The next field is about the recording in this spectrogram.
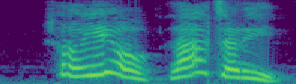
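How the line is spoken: Shout. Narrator (Italian): gridò

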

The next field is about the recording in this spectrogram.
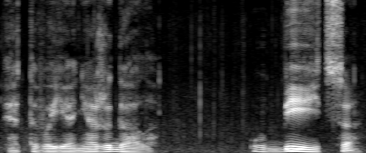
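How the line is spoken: Shuddering whisper. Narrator (Russian): содрогнулась и прошептала

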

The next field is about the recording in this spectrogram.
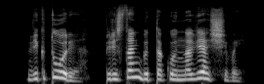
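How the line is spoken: Angry, curt. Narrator (Russian): зло бросил он

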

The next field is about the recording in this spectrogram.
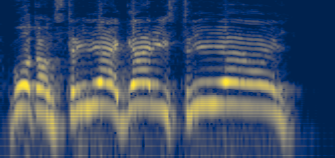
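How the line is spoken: Driver shouting. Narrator (Russian): Шофер кричал

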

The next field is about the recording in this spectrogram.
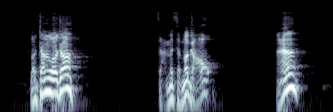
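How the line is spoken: Loudly. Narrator (Chinese): 关山林撞进去就大声地说

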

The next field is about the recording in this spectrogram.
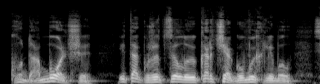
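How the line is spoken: Angry. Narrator (Russian): сердито проговорила Крашена

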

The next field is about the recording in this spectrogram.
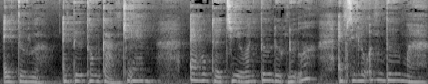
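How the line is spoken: Tearful, on verge of crying. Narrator (Vietnamese): mếu máo bảo

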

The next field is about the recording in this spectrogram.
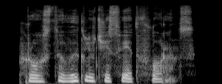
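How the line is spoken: Soft interruption. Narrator (Russian): мягко перебил он

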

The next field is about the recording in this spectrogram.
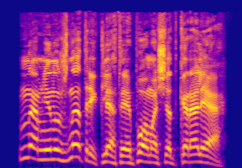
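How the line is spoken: Barking snap. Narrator (Russian): рявкнул Лео

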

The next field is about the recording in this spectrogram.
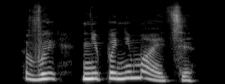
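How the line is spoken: Strained breathless exhale. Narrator (Russian): Через силу едва дыша выдохнула архиепископ

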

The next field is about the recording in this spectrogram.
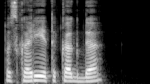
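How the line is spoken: Plain. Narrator (Russian): спросила она

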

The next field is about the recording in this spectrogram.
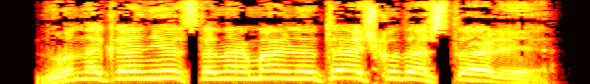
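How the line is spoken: Shouted. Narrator (Russian): выкрикнул кто-то

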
